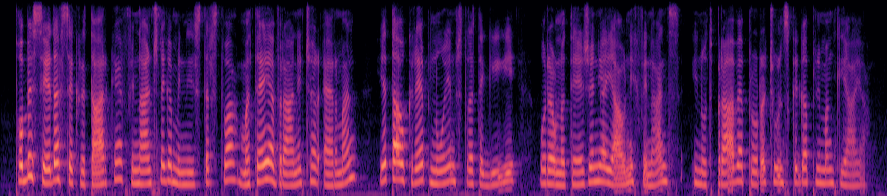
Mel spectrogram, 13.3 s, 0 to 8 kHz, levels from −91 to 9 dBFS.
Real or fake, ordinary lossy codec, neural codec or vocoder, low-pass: real; Opus, 24 kbps; none; 7.2 kHz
